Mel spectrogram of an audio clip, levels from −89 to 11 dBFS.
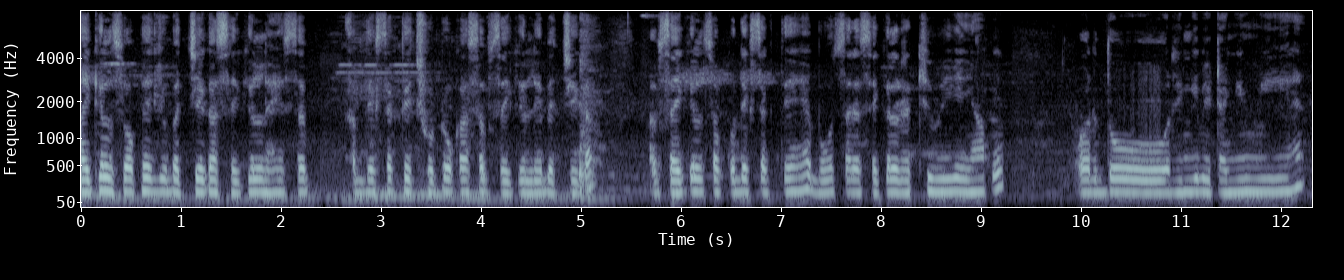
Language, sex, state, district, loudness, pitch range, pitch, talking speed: Hindi, male, Chhattisgarh, Bilaspur, -24 LUFS, 145-155 Hz, 150 Hz, 205 wpm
